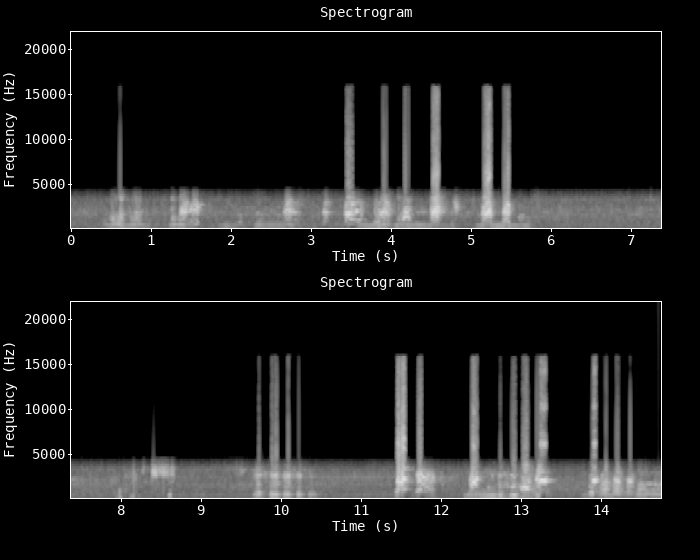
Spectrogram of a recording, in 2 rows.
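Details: Chihuahua puppies wrestling, one a female of 10 weeks, with bursts of harmonic growls, short high yips and whimpers coming in quick clusters, while a person talks over the scuffle.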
